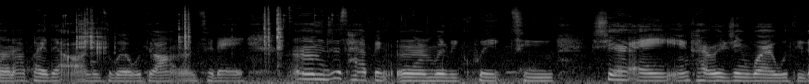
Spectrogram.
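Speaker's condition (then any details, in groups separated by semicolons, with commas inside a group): Cerebral palsy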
